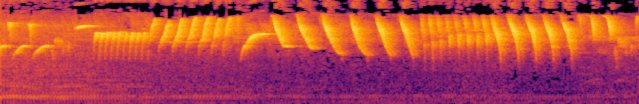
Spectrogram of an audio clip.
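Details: Singing canary delivering a steady stream of fast syllable rolls, about four per second, each a bright downward-sweeping note, changing tours several times over six seconds.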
